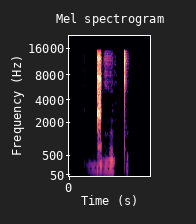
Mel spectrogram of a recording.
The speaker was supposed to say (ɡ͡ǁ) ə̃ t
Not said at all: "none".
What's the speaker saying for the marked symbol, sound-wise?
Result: ɡ͡ǁ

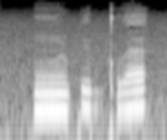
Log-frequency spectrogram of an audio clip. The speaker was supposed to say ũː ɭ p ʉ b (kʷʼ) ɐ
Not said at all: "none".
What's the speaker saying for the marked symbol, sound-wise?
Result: kʷʼ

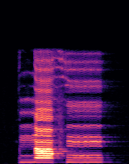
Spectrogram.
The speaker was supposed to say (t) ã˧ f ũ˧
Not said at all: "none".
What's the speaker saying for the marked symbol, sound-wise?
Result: n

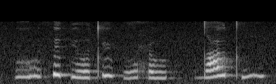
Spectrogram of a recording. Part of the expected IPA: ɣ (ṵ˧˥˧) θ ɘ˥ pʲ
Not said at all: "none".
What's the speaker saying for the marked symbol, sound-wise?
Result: ṵ˧˥˧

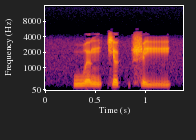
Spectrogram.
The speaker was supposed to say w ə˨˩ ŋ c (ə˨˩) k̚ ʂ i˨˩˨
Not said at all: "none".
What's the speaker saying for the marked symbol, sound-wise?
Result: ə˦˥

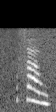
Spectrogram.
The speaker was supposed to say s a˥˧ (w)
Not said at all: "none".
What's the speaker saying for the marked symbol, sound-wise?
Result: w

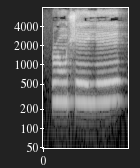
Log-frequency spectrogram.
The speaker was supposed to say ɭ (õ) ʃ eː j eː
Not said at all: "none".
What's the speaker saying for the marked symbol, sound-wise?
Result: õ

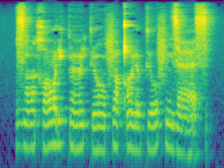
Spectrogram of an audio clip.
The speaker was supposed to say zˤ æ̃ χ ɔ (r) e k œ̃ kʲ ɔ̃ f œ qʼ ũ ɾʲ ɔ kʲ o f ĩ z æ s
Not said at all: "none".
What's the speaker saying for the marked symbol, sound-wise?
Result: ɾʲ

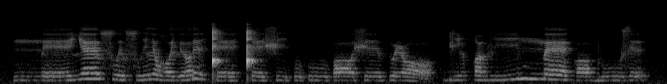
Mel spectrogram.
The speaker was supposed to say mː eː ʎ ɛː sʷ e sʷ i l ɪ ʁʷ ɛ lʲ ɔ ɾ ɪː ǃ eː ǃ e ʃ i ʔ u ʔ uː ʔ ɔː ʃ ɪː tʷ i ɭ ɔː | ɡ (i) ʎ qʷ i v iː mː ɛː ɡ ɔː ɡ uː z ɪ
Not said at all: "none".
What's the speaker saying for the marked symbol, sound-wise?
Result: i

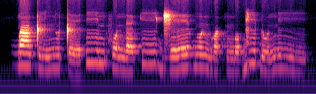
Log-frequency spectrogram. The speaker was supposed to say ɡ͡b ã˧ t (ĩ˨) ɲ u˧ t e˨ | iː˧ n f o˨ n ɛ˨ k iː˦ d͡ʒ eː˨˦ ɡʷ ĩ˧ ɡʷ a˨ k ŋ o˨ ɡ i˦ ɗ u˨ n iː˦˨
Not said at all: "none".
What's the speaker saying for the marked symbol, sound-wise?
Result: i˨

